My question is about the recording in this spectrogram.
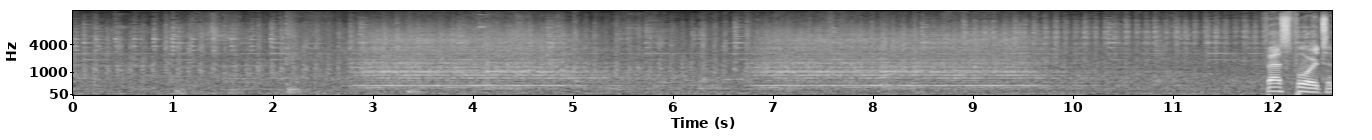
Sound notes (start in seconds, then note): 0.0 FRISCO 1522 Whistle; 3.5 chuffing, FRISCO 1522 Whistle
